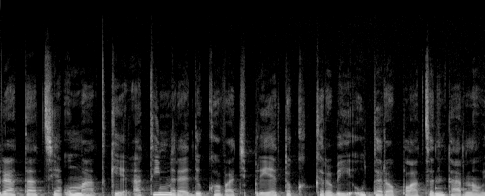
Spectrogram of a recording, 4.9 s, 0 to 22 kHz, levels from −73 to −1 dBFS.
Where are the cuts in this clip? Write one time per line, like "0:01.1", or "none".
none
